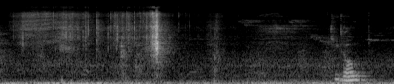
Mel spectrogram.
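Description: Broken rubble scrapes and rattles on a shovel.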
